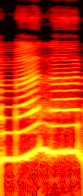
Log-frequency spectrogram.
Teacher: ada mad badal karena ada Hamzah yang dipanjangkan maka bacanya panjang dua harakat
